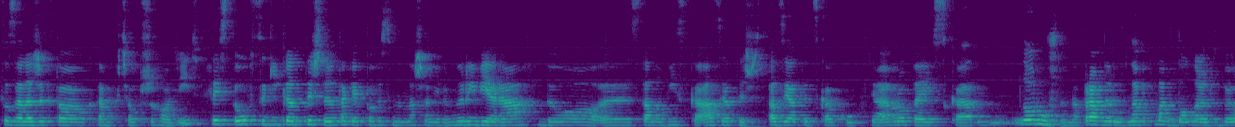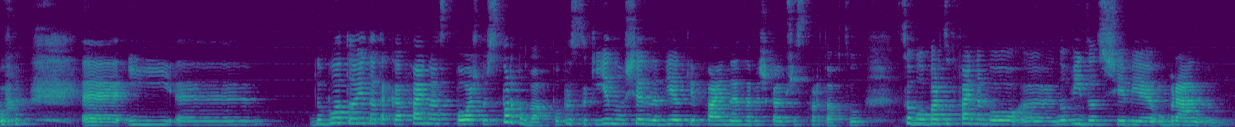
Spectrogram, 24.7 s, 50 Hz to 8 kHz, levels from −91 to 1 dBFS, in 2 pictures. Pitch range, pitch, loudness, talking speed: 205-260 Hz, 225 Hz, -38 LUFS, 150 wpm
